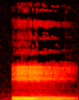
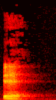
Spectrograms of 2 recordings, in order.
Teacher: The 2 sounds are very similar. For the long vowel, the tongue is higher, as I said, and for the short vowel, the tongue is just below the top teeth. So it's just near the sharp edge of the top teeth, kind of floating in the mouth, and we don't smile as much.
